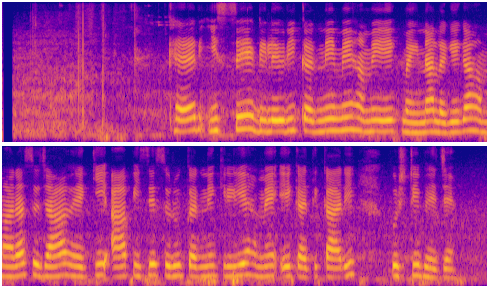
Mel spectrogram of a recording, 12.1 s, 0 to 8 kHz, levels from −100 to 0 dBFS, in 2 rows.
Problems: constant background noise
